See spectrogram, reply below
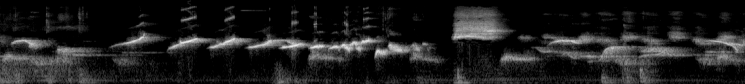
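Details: White-rumped shama fighter males singing back at rivals, agitated; a rapid string of rising whistled notes, then a harsh burst and further varied whistles.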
